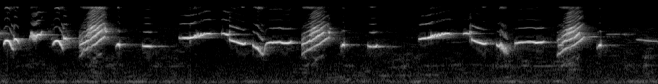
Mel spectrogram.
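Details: Oriental magpie-robin in full-emotion song, a lure meant to provoke other magpie-robins into singing; loud varied whistled phrases slide between notes, each broken by a rapid buzzy rising rasp, the pattern returning about every two and a half seconds.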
